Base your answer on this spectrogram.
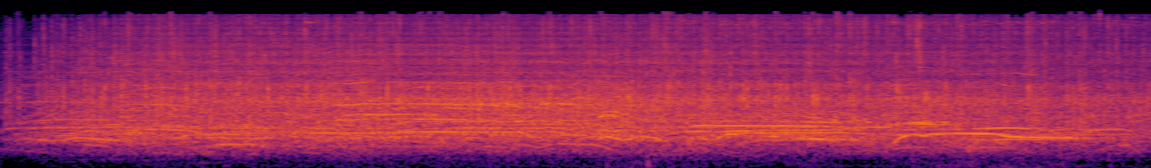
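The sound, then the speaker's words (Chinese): An audience claps their hands to welcome the high priest, in sustained, dense applause that swells in quickly and holds steady for several seconds, with faint voices and cheers mixed into the clapping. “我要你一起拍手欢迎我的大祭司。”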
